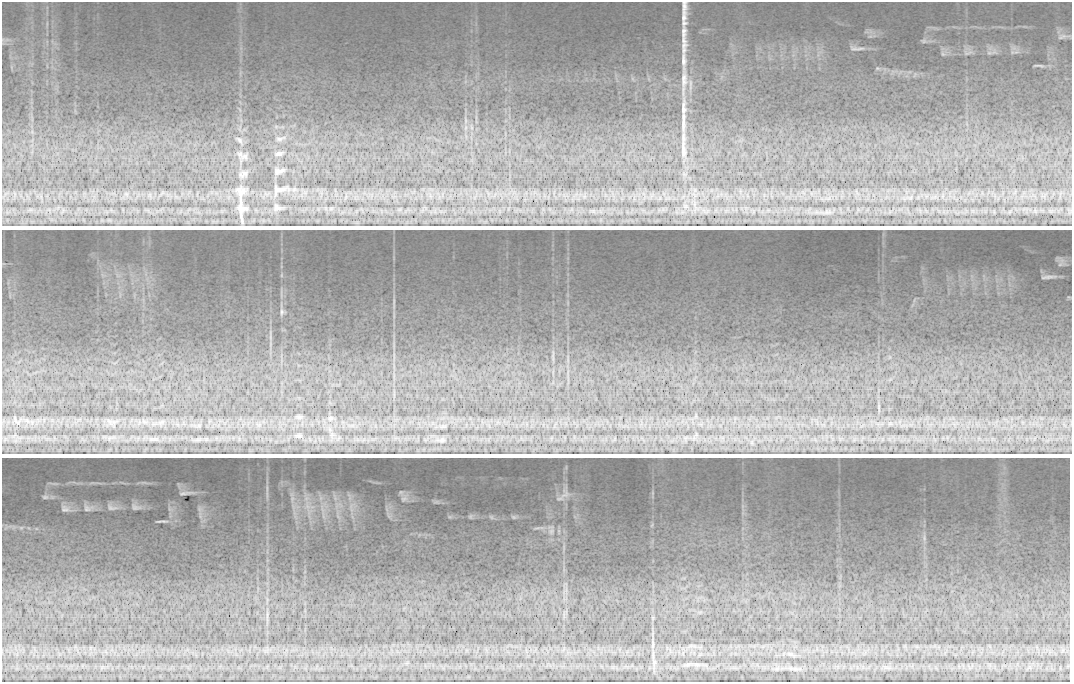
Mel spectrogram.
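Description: Honeybee colony buzzing with a steady low hum from the opened hive as its frames are worked. A few sharp knocks cut through it: two close together a couple of seconds in, and a louder one about seven seconds in.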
